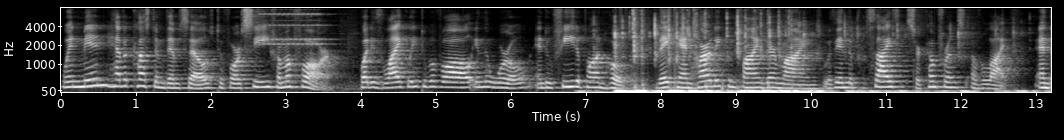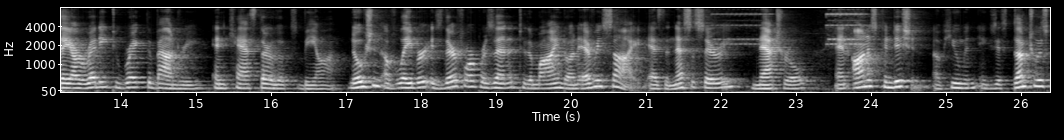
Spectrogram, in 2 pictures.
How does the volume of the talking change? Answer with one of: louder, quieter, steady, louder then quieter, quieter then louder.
steady.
